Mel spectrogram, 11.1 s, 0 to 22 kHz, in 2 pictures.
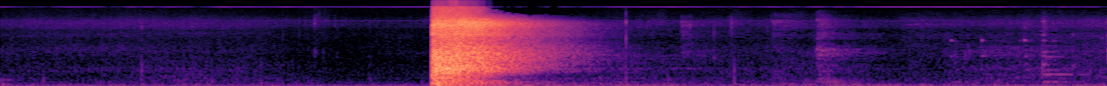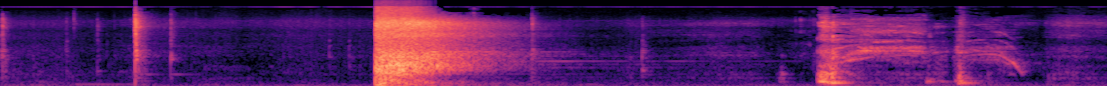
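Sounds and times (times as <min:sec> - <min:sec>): gun handling clicks: 0:05.1 - 0:06.5.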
